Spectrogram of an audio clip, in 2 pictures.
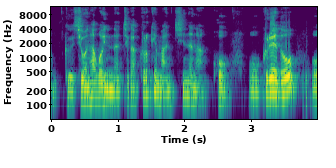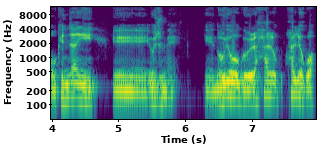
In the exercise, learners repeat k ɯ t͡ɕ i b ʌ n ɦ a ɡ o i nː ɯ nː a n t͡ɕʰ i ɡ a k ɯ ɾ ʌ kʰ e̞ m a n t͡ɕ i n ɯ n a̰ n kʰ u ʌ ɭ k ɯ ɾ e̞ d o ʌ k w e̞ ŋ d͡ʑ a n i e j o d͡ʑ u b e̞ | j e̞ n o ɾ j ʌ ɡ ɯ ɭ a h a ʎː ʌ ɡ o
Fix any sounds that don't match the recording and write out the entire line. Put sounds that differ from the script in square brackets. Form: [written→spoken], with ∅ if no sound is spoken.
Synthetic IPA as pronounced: k ɯ t͡ɕ i [b→w] ʌ n ɦ a ɡ o i nː ɯ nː a n t͡ɕʰ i ɡ a k ɯ ɾ ʌ kʰ e̞ m a n [t͡ɕ→t͡ɕʰ] i n ɯ n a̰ n kʰ [u→o] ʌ [ɭ→∅] k ɯ ɾ e̞ d o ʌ k w e̞ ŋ d͡ʑ a [n→ŋ] i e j o d͡ʑ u [b→m] e̞ | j e̞ n o ɾ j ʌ ɡ ɯ ɭ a h a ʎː ʌ ɡ o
